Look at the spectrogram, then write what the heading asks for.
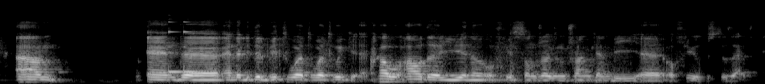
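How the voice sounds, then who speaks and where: A man talks at a moderate pace with a French accent. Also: big swings in loudness. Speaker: UN drug policy official. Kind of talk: conference presentation. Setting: virtual forum via video call. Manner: halting, many fillers.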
